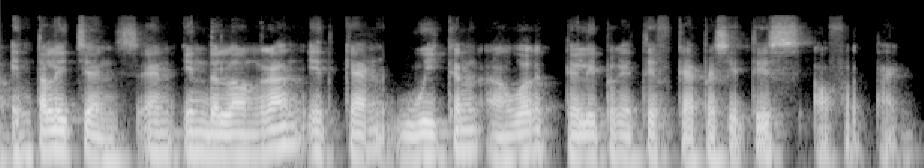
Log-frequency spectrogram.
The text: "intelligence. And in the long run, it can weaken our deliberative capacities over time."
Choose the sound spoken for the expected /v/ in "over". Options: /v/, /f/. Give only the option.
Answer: /f/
